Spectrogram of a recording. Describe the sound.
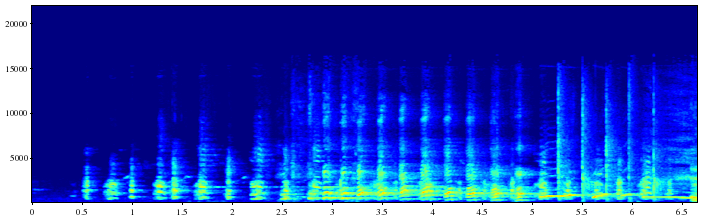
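Canada goose honking: loud nasal honks, spaced and separate at first, then thickening into a dense run of many overlapping calls.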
